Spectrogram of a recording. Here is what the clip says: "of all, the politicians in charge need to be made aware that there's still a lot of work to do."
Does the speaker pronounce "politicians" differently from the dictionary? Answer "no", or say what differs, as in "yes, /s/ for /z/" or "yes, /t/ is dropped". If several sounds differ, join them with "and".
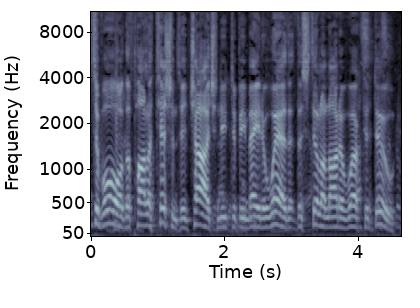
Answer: no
